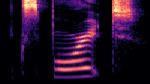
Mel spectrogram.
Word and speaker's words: export: One rule is that most 2-syllable verbs this will happen in most 2-syllable verbs, that the stress will be on the last syllable, just as we saw here. Present, export, decide, begin. These are examples of words where verbs, where the syllable, or the stress syllable is the second one.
